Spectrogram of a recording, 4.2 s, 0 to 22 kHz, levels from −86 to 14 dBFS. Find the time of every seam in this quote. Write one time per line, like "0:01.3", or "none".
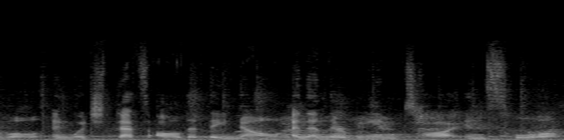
none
